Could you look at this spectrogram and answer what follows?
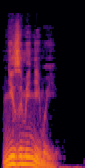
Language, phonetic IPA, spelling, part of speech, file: Russian, [nʲɪzəmʲɪˈnʲimɨj], незаменимый, adjective, Ru-незаменимый.ogg
- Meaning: 1. irreplaceable 2. indispensable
